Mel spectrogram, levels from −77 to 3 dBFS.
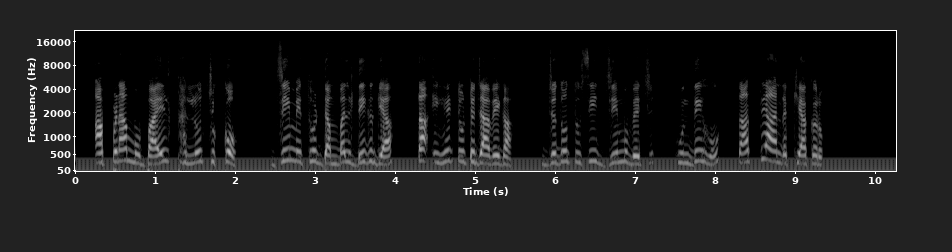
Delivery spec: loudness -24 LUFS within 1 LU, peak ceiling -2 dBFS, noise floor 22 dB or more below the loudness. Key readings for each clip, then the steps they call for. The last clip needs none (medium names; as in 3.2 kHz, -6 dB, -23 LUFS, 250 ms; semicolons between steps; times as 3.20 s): hum 60 Hz; highest harmonic 360 Hz; hum level -50 dBFS; loudness -34.0 LUFS; peak level -13.0 dBFS; loudness target -24.0 LUFS
-> de-hum 60 Hz, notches 6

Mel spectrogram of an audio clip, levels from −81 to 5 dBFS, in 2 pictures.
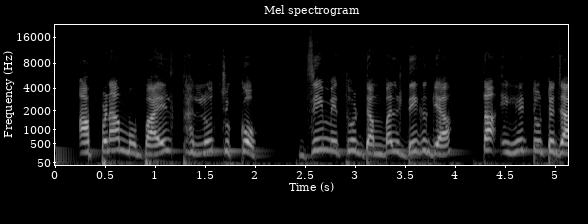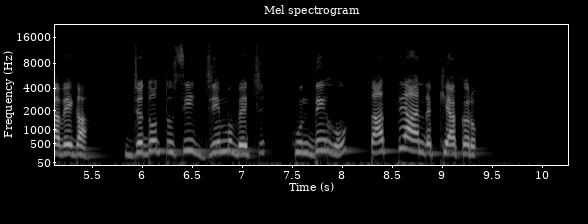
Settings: hum not found; loudness -34.0 LUFS; peak level -13.0 dBFS; loudness target -24.0 LUFS
-> trim +10 dB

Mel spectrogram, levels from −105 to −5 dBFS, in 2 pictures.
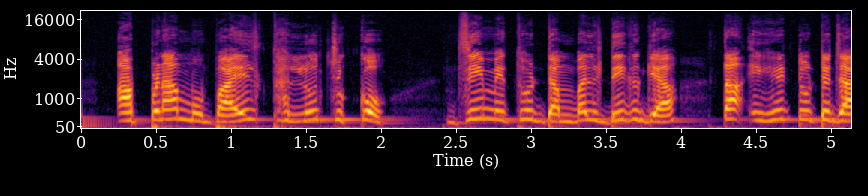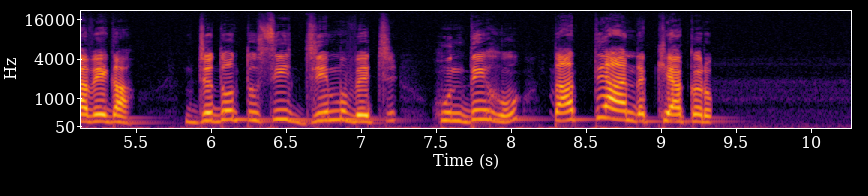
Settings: loudness -24.0 LUFS; peak level -3.0 dBFS; noise floor -70 dBFS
